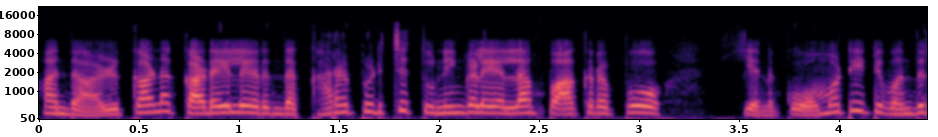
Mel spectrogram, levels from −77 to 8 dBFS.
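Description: From start to finish, the speech has most likely passed through Bluetooth SBC compression at a starved bit allocation, with a damage level that fits a link running near 80 kbps. With so few bits, the upper sub-bands get little or nothing while the lower ones are coarsely quantised. The result is plainly audible throughout: treble that thins out and flickers in and out, and a gritty, grainy noise with aliasing clinging to the speech.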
